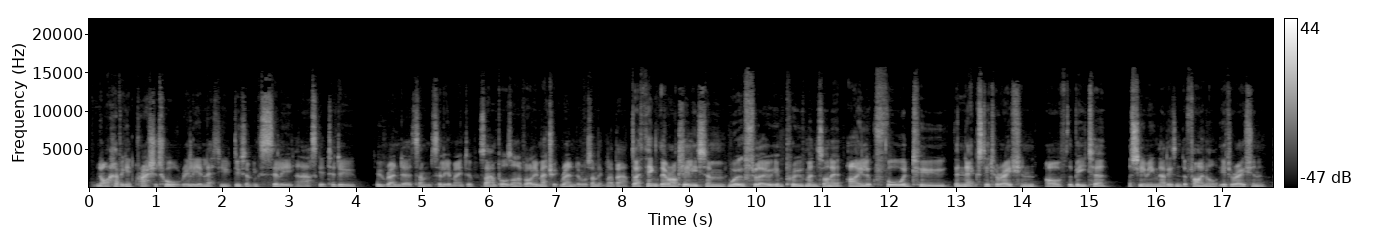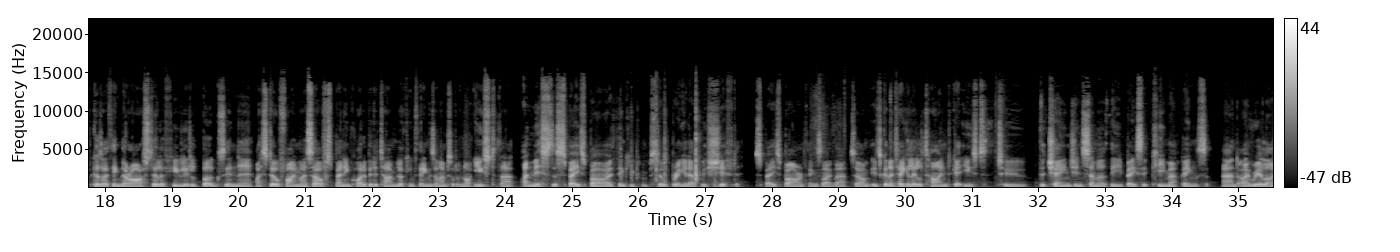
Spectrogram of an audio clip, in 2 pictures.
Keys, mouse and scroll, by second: 26.0 ctrl+Num_Lock, 26.3 space.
